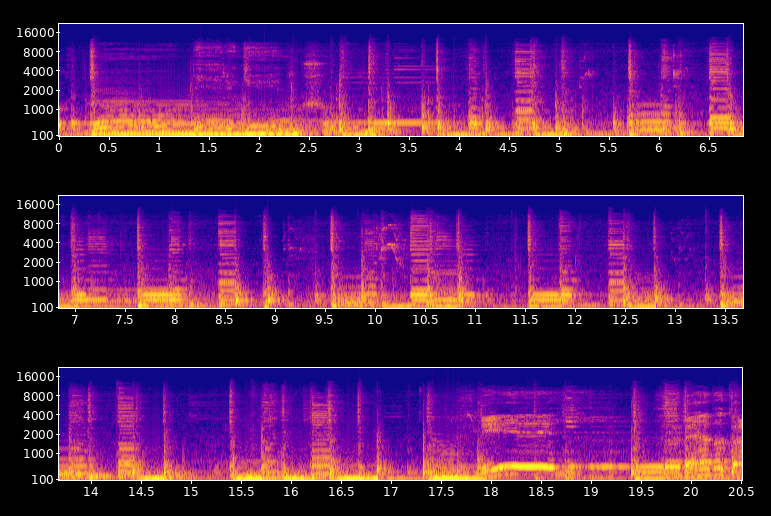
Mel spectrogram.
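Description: Acoustic guitar strummed in a choppy reggae rhythm during an instrumental break between sung lines. A sung note is held at the start, and singing comes back in near the end.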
